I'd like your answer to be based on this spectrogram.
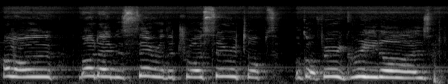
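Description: A man voicing a friendly female triceratops in a high squeaky falsetto. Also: little pitch movement, normal speed, dark tone, rough recording. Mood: cheerful.

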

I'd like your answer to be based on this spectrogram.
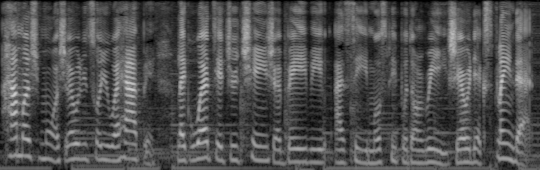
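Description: A woman's voice: mid-range voice, fairly even intonation, brisk, fairly bright tone, faint music behind. A woman vlogger giving casual, opinionated gossip commentary and reading viewer comments aloud.

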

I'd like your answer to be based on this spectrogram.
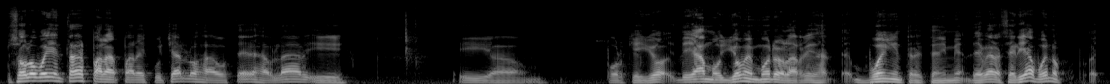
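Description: A middle-aged man from Central America hosting a livestream, chatting casually with his viewers and teasing them. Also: moderate pace. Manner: chatty, jokes and teases his chat; quotes people in a put-on high voice. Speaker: livestream host. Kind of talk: casual chat with live viewers.

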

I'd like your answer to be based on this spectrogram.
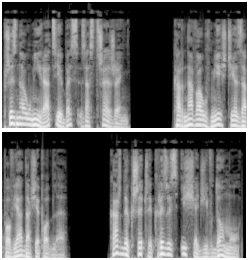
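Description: A bossy, lively young woman from an audiobook, read by a man in his own deep voice. She talks in a brisk, insistent, chatty way, slow and unhurried in delivery. The sound is dry and close. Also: no room sound, heavily acted.

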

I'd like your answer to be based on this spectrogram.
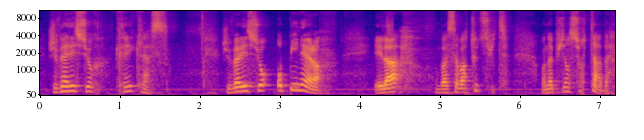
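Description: A man giving live, jokey gameplay commentary, shouting out his kills. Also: sits high. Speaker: gaming video host.

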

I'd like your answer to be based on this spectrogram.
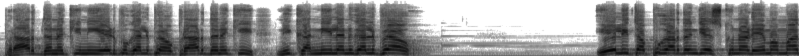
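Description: Pastor preaching hard, goes quiet then loud, soft music behind. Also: male voice, sits high. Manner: impassioned preaching, swinging between soft and shouted. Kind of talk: sermon.

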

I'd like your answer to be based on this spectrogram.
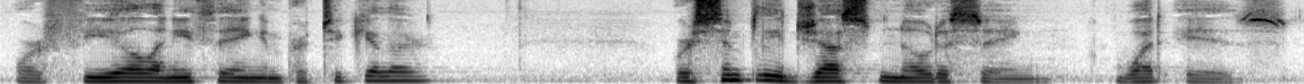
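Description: With calm, gentle instruction, a man narrates a guided meditation in a medium-pitched voice. He leaves long pauses from one phrase to the next.

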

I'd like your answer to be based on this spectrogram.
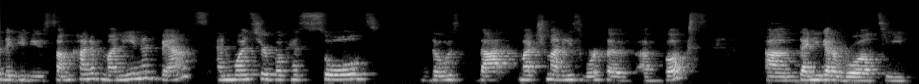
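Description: In an echoey room, a woman speaking her native English presents a webinar as an author, captured by a webcam mic on a video call. Her voice is medium-pitched and fairly bright. The instruction is casual, marked by lots of fillers and restarts.

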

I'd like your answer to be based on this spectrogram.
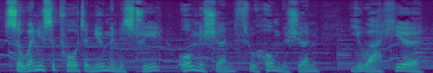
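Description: A man giving a steady scripted promotional voice-over. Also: medium pitch, unhurried, over music. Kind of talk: scripted narration.

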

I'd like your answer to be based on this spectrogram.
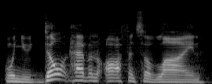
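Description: A middle-aged man hosting a TV sports show from a studio, joking and emphatic in lively banter. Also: medium pitch, moderate pace.

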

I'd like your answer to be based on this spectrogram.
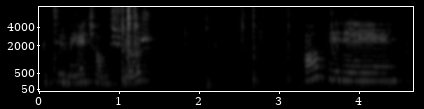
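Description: With high pitch and drawn-out words, a woman speaks as a mother guiding her young child through play, offering short, encouraging prompts and casually addressing viewers. The recording is roomy, with a distant mic and clear background noise.

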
